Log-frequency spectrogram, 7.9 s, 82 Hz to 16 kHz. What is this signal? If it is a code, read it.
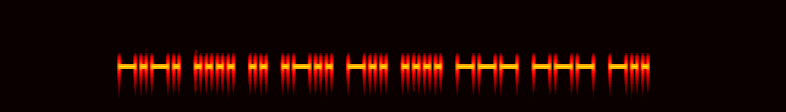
Morse code, heard as a keyed tone, about 22 wpm, 700 Hz. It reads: CHILDHOOD
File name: 9 Letter Words - First 3 Letters Given - 22wpm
